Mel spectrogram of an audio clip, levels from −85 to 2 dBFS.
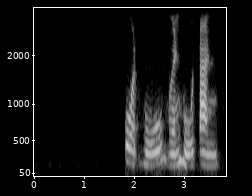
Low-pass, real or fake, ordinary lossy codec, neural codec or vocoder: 3.6 kHz; real; none; none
